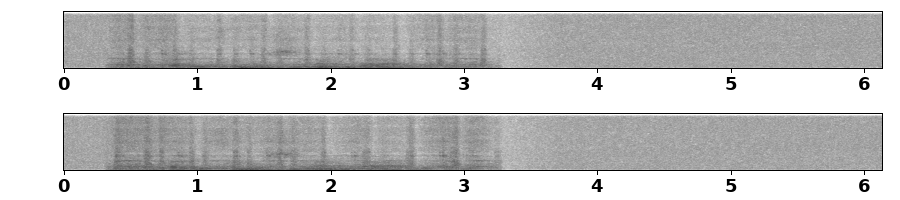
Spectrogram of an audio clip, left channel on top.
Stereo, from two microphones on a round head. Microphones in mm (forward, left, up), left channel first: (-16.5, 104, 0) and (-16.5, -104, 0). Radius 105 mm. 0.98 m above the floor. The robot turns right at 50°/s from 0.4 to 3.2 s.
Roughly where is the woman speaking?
Right.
